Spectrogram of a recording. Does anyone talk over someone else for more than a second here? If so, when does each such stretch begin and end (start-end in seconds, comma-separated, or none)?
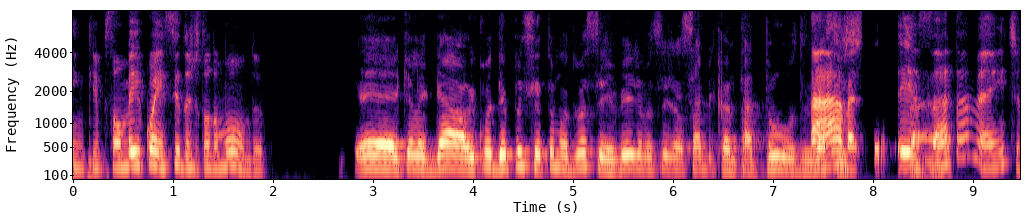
7.3-8.8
